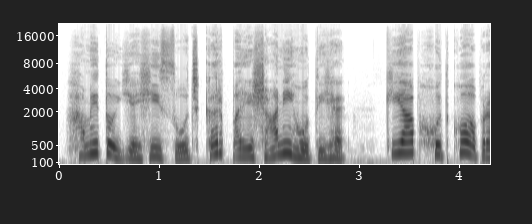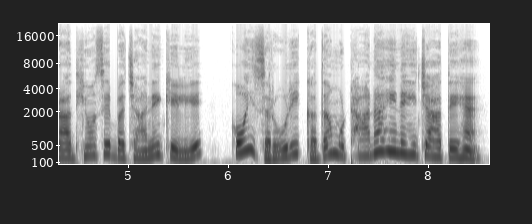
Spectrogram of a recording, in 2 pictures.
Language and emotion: Hindi, disgusted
